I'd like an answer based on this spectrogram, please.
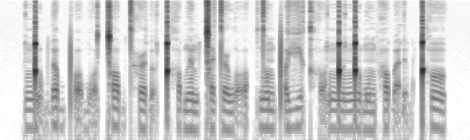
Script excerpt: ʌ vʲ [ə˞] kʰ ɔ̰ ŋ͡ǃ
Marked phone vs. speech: incorrect: ʌ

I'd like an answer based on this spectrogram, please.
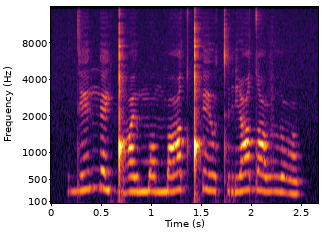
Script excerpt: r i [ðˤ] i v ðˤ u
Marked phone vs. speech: incorrect: dˤ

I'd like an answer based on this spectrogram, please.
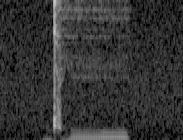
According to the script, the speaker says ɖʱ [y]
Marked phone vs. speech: incorrect: u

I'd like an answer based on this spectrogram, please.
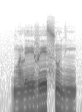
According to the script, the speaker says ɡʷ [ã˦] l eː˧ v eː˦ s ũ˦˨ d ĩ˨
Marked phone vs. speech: incorrect: ã˨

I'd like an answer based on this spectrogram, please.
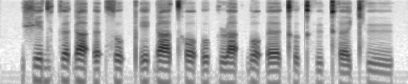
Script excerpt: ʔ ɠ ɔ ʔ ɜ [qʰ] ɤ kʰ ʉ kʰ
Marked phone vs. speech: incorrect: kʰ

